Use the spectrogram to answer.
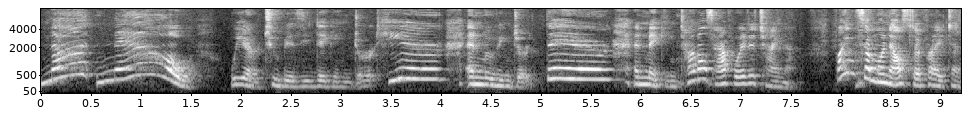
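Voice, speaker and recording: A woman uses a put-on character voice with a high pitch. Her pitch swings very widely at a moderate pace. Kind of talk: bedtime story. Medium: read story. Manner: hushed, brisk.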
